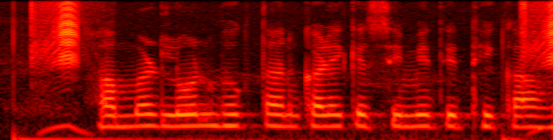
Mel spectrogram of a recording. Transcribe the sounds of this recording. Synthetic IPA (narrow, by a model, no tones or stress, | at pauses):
həmːəɾloːnbʱʊɡt̪aːnkəɽekesimit̪it̪ʰikaɦ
